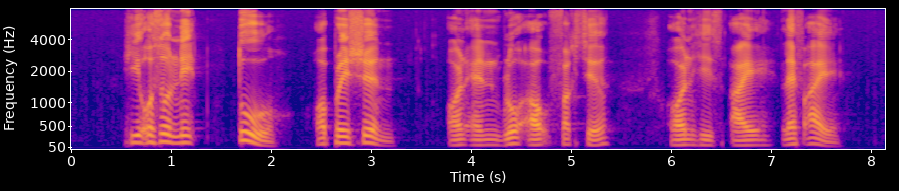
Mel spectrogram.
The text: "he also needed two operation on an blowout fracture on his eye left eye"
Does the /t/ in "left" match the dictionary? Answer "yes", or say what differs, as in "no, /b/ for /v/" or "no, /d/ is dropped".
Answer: no, /t/ is dropped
